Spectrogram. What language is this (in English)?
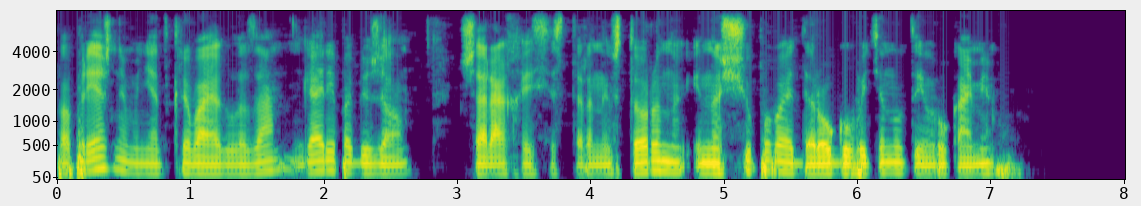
Russian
